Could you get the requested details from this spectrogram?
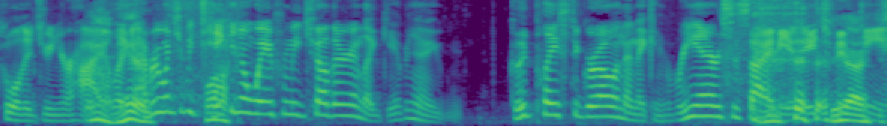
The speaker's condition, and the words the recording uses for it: Cleft palate. Like, they think I talk nasal because of my surgery.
